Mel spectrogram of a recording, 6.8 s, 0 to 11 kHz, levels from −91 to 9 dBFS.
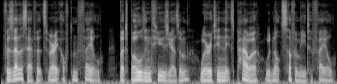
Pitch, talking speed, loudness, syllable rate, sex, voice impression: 100 Hz, 180 wpm, -18 LUFS, 4.8 syllables/s, male, masculine, middle-aged, thick, powerful, slightly soft, slightly muffled, raspy, sincere, mature, friendly, reassuring, wild, slightly strict, slightly modest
